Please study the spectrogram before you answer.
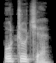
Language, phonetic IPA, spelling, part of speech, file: Polish, [uˈt͡ʃut͡ɕɛ], uczucie, noun, Pl-uczucie.ogg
